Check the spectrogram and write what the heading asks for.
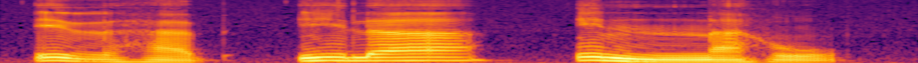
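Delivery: slow, glottal stops punched on idh-hab, ila, innahu. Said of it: "نبر انه ادا بشه".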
